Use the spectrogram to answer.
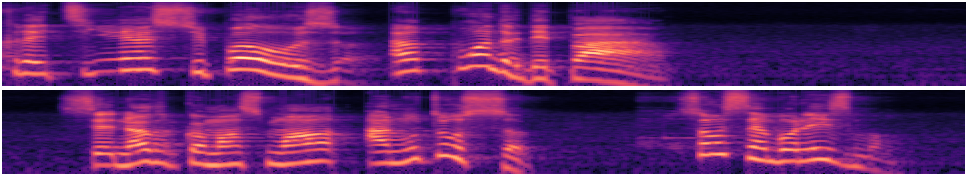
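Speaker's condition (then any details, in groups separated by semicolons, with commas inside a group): No condition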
